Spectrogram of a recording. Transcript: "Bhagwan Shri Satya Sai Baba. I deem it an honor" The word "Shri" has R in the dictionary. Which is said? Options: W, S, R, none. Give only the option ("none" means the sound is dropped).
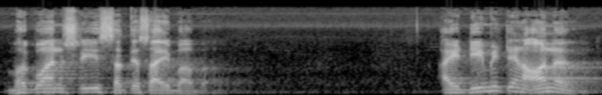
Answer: R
